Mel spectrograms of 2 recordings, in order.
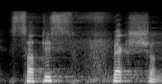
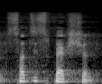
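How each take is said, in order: First: satisfaction split with gaps; syllable by syllable. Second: Said in the usual way. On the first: Shown as a demonstration. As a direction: pause between the parts of satisfaction. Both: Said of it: "যে word তিনের অধিক syllable থাকে".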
